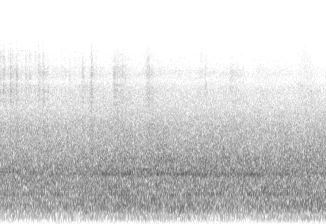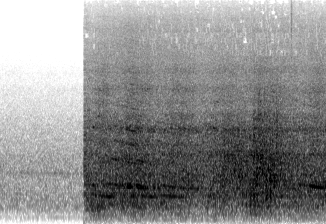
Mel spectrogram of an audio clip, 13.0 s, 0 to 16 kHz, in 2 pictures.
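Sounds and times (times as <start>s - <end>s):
electric train rushing on rails: 0.0s - 13.0s
held whining tones: 8.2s - 13.0s.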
